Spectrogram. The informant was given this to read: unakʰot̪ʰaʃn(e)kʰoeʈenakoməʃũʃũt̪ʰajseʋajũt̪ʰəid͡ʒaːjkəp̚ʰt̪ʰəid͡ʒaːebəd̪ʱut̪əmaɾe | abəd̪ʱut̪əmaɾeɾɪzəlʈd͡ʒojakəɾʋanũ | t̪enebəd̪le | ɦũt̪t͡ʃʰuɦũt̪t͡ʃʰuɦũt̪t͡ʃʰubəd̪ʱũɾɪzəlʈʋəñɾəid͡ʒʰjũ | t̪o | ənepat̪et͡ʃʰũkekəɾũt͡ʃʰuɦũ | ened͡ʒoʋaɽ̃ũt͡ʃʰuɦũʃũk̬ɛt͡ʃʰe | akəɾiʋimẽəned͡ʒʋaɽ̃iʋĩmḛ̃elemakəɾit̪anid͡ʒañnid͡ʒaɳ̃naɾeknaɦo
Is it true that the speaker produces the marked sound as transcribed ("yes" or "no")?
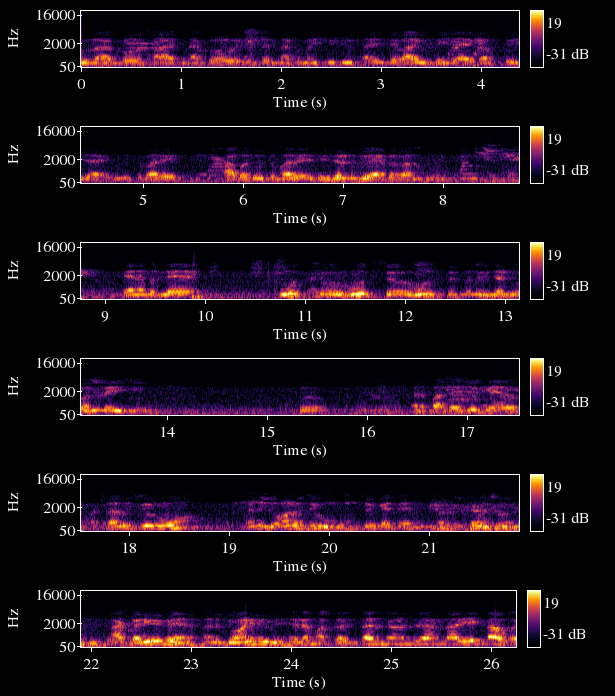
no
